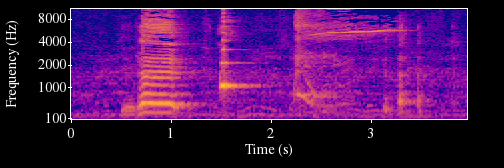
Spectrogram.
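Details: A Pembroke Welsh Corgi gives a short, wavering howl in protest at being called "Jerk", followed by a person speaking.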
